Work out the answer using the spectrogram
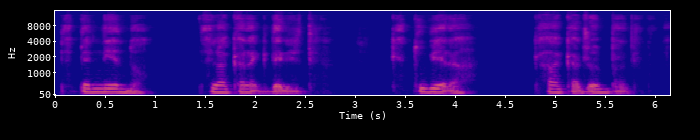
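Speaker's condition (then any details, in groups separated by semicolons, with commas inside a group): Amyotrophic lateral sclerosis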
